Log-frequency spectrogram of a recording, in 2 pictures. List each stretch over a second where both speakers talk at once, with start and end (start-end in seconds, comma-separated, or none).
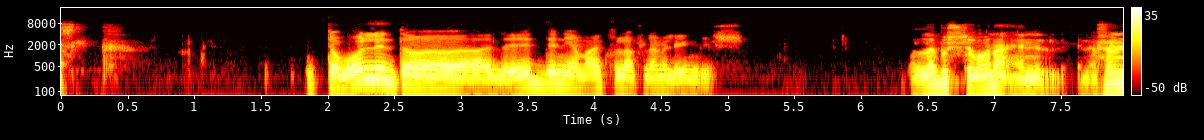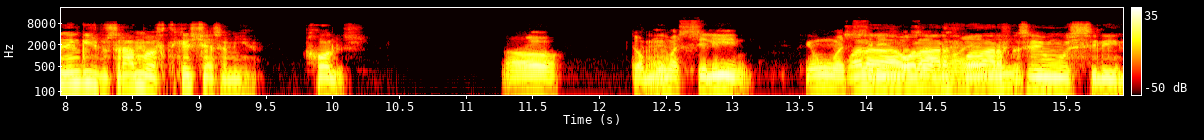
13.8-15.2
